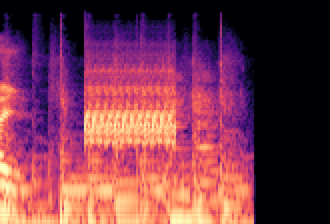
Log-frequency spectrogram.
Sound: siren blares

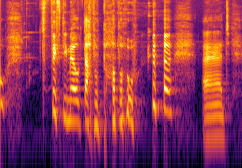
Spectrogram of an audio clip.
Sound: laughs

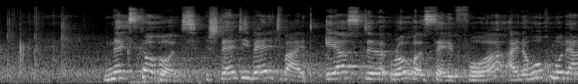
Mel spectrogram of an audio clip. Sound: audience applauds; speaking in foreign language

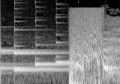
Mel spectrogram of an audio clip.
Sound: lullaby music; music cuts out; record scratch; laughter

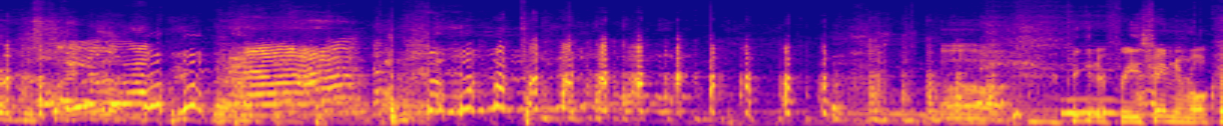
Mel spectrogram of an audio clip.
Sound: laughter

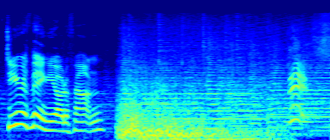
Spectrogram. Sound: whoosh

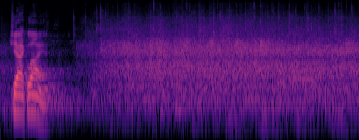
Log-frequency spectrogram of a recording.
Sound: audience applauding

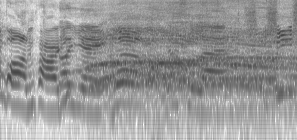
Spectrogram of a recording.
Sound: adience booing

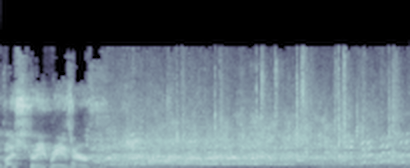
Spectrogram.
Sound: crowd laughs

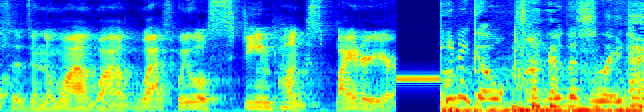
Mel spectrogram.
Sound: beep

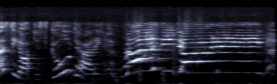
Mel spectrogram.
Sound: shouting

